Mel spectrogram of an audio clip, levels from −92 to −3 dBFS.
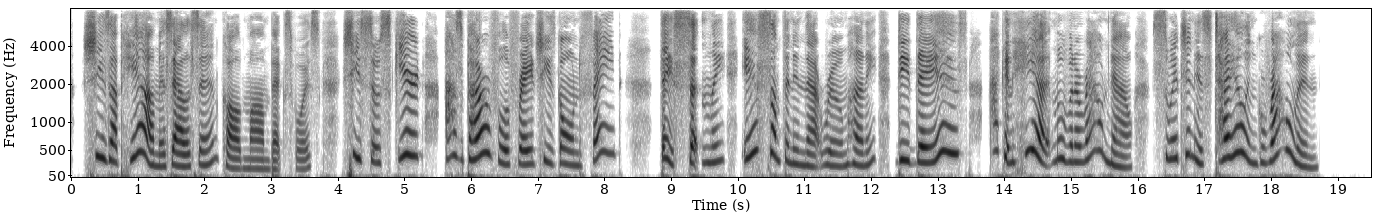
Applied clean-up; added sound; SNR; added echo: none; none; none; none.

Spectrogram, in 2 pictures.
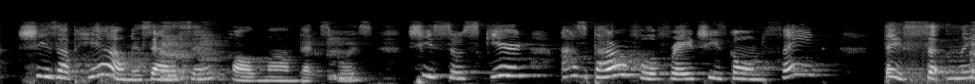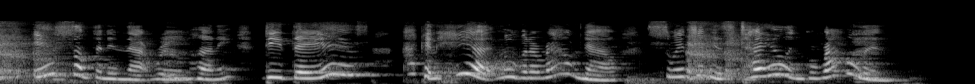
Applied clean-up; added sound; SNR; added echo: classical method WPE with log-MMSE.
